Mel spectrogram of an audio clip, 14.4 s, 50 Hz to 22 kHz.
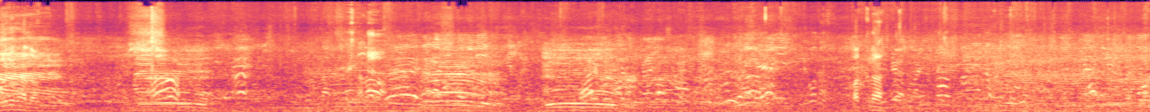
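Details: Sahiwal bull calves at a cattle market in Mymensingh, Bangladesh, 11 October 2025, lowing repeatedly: several short, nasal, arched moos from more than one animal overlapping, amid constant crowd chatter and men talking.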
